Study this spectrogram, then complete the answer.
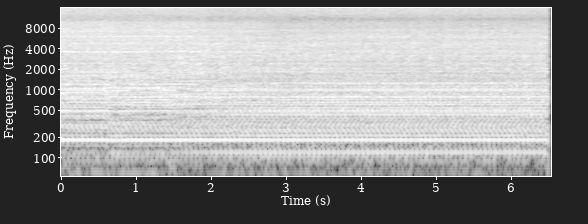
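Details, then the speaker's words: Onan DJC diesel generator, warmed up, load bank turned up to a little over 11 kW (bank rated 10 kW): steady even diesel drone with firm regular beat, no knocks or misses; carrying heavy load cleanly. "We got a little over 11 kilowatts right there. The load bank is rated at 10 kilowatts, but like any good made product, well, it's always underrated."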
